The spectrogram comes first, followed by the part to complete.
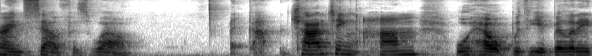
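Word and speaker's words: ham: chakra mint mantra is hum it's spelled h a m but pronounce h-u-m-hum and it will help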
